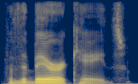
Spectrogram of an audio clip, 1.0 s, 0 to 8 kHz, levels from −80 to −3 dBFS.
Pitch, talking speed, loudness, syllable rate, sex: 145 Hz, 175 wpm, -15 LUFS, 6.4 syllables/s, female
